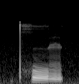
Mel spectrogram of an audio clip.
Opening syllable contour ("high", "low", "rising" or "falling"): low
